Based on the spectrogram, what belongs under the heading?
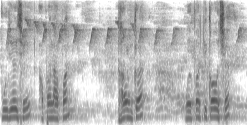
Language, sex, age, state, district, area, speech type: Maithili, male, 60+, Bihar, Madhepura, urban, spontaneous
